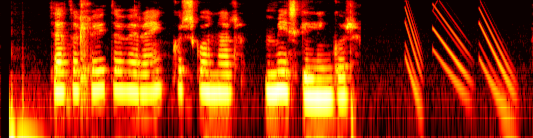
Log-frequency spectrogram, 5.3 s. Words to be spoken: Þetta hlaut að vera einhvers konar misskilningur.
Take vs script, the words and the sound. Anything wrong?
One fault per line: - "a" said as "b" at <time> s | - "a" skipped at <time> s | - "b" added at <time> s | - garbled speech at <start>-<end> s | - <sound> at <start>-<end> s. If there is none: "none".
- chirp at 4.1-5.2 s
